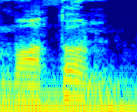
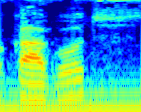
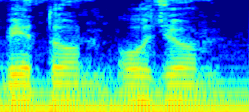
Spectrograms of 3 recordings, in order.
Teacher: মধ্য অ এর আগে যদি অ, আ, এ এবং ওকার থাকে তবে সেই মধ্য অ এর উচ্চারণ ওকার হয়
